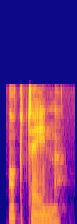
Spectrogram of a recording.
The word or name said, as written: octane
